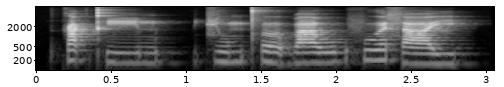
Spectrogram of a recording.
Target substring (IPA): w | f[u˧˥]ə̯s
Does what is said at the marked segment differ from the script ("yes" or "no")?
no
